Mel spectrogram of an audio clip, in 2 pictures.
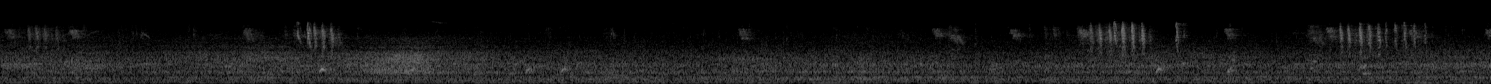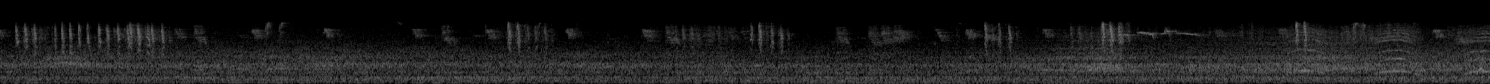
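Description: Small birds chirping in short high bursts every second or two, with a few warbled notes near the end, over a steady hiss of wind and rain.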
